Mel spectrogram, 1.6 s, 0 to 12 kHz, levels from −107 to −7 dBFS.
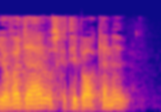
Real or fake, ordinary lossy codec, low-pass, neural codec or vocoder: real; AAC, 32 kbps; 7.2 kHz; none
